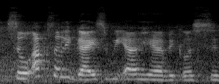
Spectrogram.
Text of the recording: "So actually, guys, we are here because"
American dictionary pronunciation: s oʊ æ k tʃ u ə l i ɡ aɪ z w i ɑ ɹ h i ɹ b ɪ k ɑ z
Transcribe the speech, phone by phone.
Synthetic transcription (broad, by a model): s oʊ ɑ k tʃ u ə l i ɡ aɪ s w i ɑ ɹ h i ɹ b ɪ k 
